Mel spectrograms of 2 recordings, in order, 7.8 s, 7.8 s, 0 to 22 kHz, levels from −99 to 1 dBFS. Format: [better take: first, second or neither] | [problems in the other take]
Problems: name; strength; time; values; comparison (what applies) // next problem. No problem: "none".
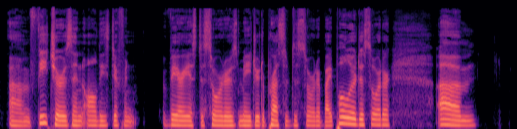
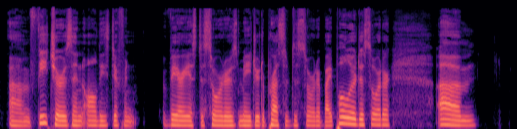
neither | none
